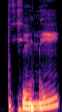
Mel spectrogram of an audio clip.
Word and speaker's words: pronom: Na français toujours ba pronom sujet. Pronom sujet. So this is the one. Le pronom. Pronom. When I say pronom, we don't pronounce this.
